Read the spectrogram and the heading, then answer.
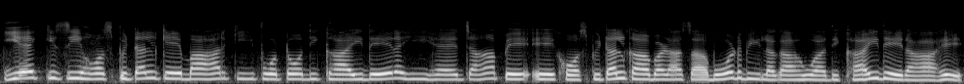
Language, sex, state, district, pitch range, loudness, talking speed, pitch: Hindi, male, Rajasthan, Jaipur, 225-265 Hz, -12 LUFS, 160 wpm, 245 Hz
